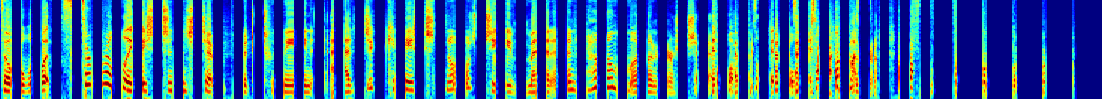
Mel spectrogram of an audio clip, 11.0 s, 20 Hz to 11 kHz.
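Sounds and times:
glitching chopped voice: 5.1 - 11.0.

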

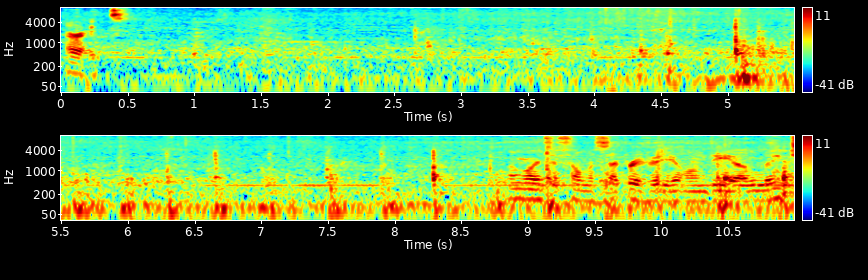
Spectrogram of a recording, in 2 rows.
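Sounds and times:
escalator hum: 0.0 - 11.0
footsteps: 0.7 - 11.0.

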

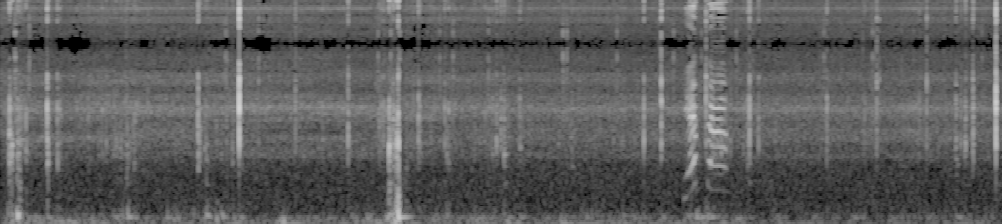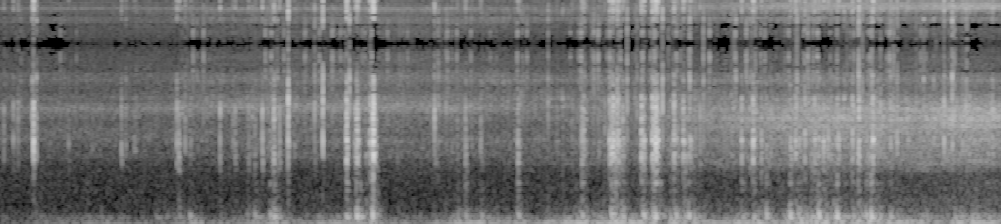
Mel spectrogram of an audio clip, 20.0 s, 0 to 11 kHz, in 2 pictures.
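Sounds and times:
wheels crunching over gravel: 0.0 - 20.0.

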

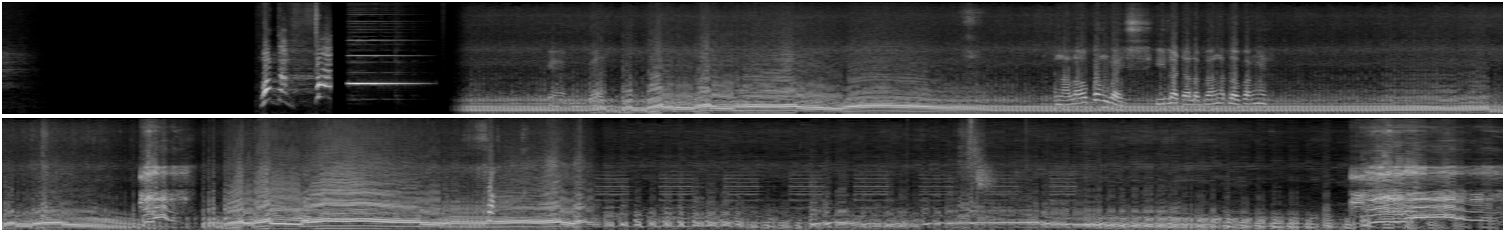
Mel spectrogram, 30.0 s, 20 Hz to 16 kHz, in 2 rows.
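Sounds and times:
motorcycle engine running: 4.5 - 29.7.

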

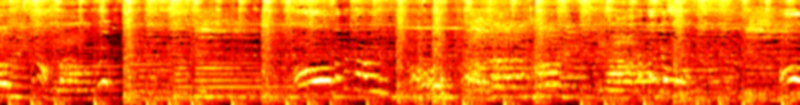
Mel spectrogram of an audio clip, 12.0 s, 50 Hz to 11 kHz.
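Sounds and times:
gospel choir singing with band: 0.0 - 12.0
tambourine-like shaking: 0.0 - 12.0.

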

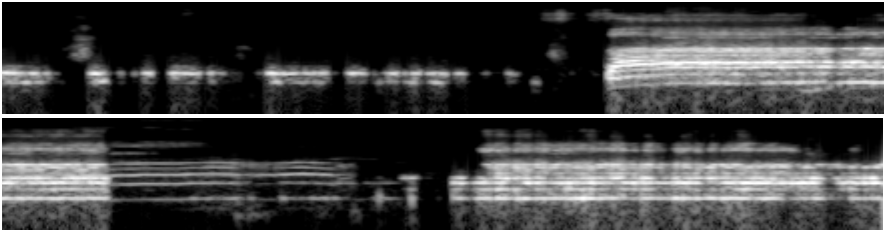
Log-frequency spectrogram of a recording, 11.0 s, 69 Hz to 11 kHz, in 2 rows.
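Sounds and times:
sustained pitched tones: 3.7 - 11.0.

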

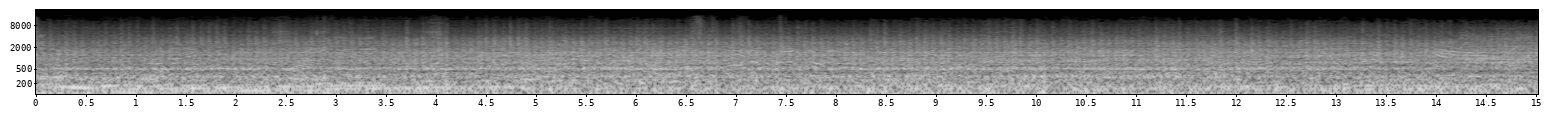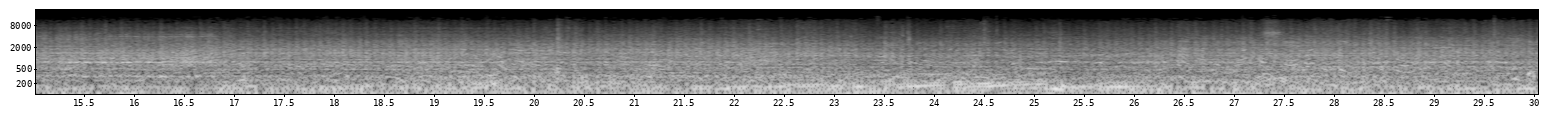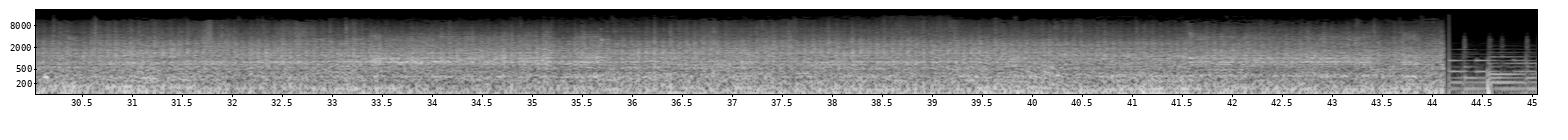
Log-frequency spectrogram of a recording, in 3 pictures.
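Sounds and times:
crowd chatter: 0.0 - 44.1.

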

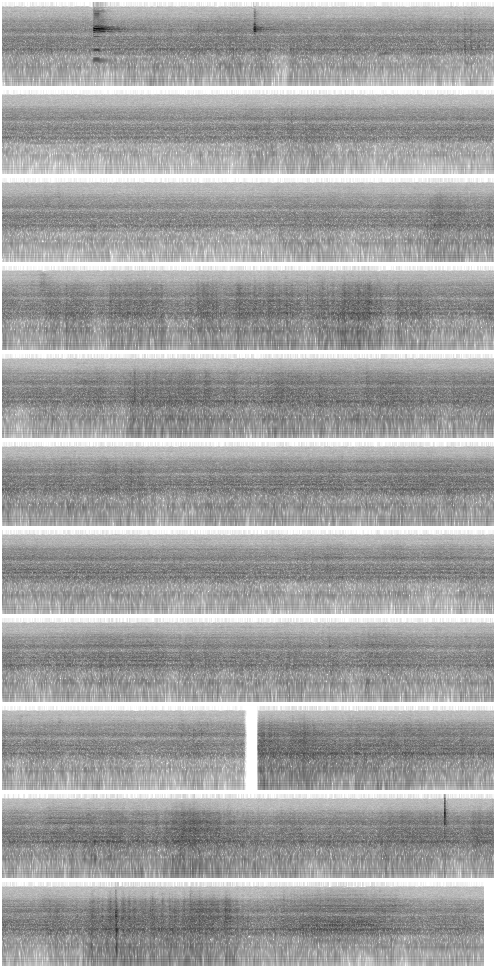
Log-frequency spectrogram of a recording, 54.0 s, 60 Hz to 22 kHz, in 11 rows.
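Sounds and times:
scooter engine running: 0.0 - 41.1
road and wind noise: 0.0 - 54.0.

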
